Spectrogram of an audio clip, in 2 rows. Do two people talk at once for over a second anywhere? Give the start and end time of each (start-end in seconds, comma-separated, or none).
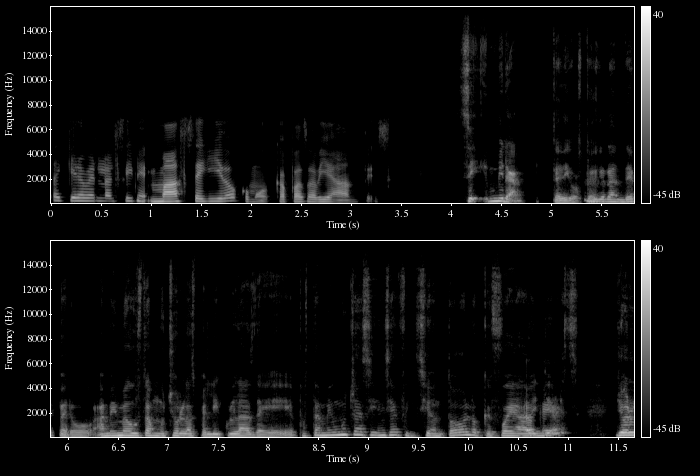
none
